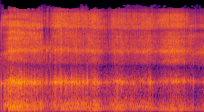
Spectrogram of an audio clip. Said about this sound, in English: And what's that, Mother? The sound of me snoring. Because my mother typically finds it boring. And useless.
